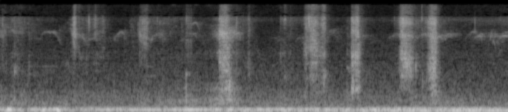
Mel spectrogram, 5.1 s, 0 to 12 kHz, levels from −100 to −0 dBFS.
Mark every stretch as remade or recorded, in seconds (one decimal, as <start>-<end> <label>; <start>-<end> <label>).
0.0-0.5 recorded; 0.5-1.3 remade; 1.3-5.1 recorded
